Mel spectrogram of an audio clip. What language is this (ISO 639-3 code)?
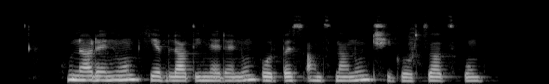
hye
